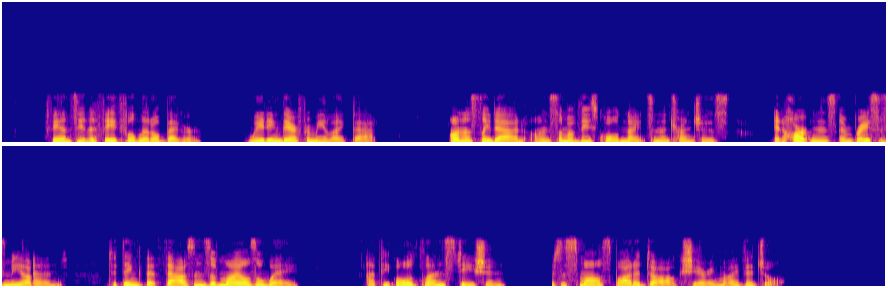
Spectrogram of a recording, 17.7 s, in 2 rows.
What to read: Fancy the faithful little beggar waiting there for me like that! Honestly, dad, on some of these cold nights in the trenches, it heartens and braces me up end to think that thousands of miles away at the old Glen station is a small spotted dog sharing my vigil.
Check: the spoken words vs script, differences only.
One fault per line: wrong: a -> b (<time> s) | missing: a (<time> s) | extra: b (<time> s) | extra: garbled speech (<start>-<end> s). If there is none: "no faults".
no faults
